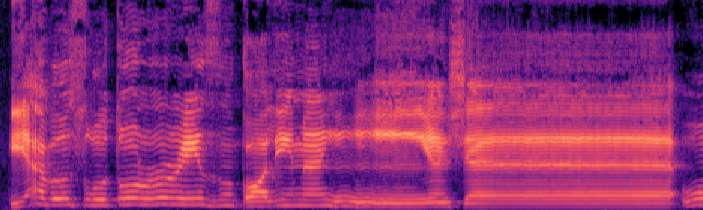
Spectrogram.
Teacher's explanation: اللہ یبسط تو کو ہم نے اس را سے ملانا ہے. یہ الف اور لام دونوں سائلنٹ رہیں گے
